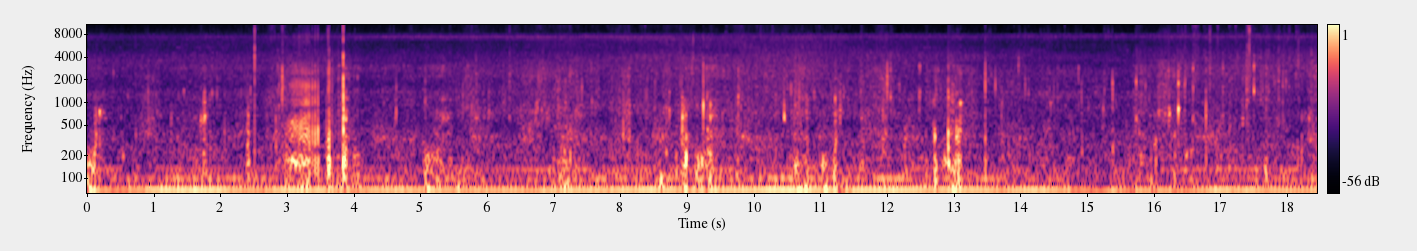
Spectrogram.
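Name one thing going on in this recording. Wolves lick and lap at plastic cups on the ground.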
